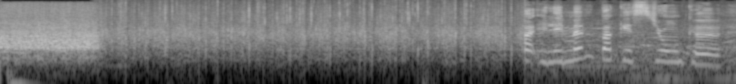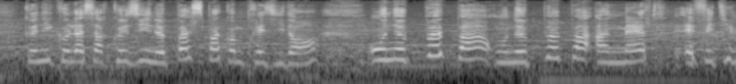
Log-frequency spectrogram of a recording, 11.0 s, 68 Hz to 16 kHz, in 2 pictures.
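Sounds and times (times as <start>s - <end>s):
crowd applauding: 0.0s - 4.3s.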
